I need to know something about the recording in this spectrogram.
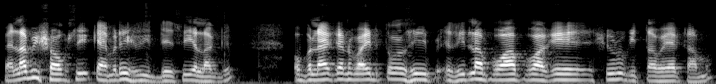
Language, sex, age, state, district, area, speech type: Punjabi, male, 60+, Punjab, Rupnagar, urban, spontaneous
